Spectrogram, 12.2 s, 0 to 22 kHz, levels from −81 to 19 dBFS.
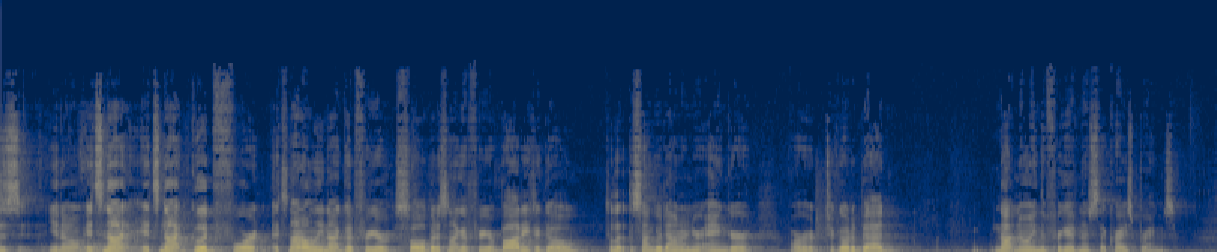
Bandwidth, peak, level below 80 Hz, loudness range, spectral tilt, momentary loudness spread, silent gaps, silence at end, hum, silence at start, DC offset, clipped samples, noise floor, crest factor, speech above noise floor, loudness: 16.5 kHz; 0 dBFS; -54 dBFS; 5 LU; -5.5 dB/octave; 12 LU; none; 0.45 s; none; 0 s; under 0.1%; under 0.1%; -46 dBFS; 18 dB; 27 dB; -19 LUFS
